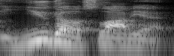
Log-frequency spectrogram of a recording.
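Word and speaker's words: Jugoslavia: letter Iota in Greek many European languages pronounce j as the letter i or a y sound a yeah yeah they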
